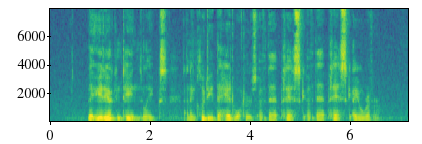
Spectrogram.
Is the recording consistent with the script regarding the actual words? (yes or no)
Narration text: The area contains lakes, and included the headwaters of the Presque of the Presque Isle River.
yes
